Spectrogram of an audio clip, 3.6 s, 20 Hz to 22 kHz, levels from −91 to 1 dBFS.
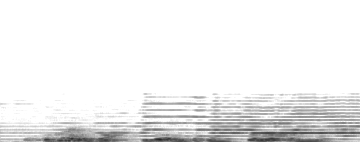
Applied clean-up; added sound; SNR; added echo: classical method WPE with log-MMSE.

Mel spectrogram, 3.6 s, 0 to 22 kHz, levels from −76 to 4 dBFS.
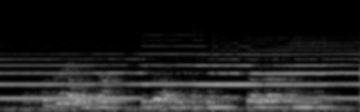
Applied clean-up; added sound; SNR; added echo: none; Wind instrument, woodwind instrument; 1 dB; reverberation time 0.6 s.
